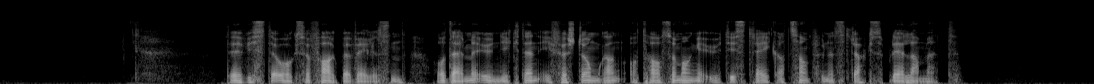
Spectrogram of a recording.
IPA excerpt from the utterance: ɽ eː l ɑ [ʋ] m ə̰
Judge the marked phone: incorrect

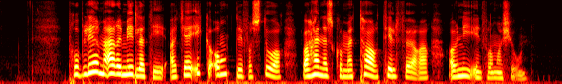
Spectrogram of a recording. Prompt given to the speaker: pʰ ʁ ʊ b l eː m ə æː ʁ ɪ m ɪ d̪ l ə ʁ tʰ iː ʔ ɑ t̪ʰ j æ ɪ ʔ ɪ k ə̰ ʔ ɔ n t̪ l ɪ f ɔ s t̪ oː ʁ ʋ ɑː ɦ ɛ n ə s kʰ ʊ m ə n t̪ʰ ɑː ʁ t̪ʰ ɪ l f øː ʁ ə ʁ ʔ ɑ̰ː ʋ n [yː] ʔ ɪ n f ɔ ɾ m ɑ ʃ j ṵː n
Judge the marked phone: correct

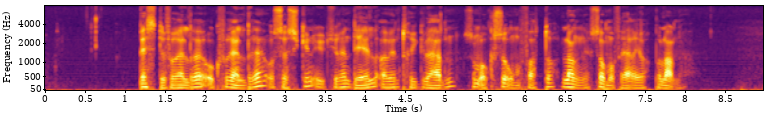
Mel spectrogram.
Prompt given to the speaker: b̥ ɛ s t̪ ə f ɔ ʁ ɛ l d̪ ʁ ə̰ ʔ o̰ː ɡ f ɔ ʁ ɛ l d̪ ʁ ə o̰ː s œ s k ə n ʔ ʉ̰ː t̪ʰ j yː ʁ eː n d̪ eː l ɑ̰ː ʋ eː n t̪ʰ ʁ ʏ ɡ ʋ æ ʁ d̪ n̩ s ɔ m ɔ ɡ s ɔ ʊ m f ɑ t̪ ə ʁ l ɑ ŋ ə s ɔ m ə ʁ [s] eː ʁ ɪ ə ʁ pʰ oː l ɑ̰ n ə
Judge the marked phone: incorrect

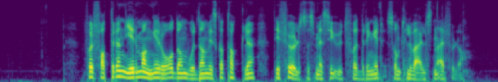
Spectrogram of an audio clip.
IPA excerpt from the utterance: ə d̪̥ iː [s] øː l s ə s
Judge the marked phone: incorrect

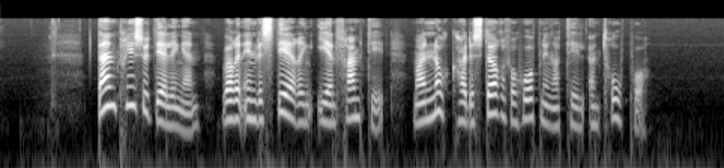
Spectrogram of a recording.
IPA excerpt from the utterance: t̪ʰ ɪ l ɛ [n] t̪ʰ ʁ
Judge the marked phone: correct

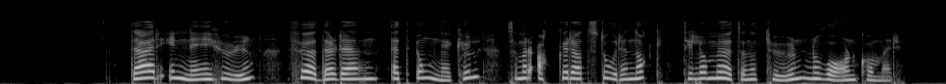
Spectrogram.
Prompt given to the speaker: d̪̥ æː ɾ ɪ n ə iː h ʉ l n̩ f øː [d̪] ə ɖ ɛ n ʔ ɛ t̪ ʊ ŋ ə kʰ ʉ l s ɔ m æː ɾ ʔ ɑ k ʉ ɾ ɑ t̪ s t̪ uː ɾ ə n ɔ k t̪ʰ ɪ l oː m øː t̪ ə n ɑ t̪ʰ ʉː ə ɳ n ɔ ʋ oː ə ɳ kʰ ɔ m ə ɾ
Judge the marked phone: correct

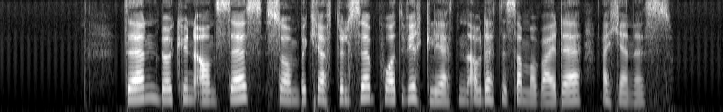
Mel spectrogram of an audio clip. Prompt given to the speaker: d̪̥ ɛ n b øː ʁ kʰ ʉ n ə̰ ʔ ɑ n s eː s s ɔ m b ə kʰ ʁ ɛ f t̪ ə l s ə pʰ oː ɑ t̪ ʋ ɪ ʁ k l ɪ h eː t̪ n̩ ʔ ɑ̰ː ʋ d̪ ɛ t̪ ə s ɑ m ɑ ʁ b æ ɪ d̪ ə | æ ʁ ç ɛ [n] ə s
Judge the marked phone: correct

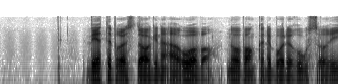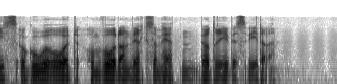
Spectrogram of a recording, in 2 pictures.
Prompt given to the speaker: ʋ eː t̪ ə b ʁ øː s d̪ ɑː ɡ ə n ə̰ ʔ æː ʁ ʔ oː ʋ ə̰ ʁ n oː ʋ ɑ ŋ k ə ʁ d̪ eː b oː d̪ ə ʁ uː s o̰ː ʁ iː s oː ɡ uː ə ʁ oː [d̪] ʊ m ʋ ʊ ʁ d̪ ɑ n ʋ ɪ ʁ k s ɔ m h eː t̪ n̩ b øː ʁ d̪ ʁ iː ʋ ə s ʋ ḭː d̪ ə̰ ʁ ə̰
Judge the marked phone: correct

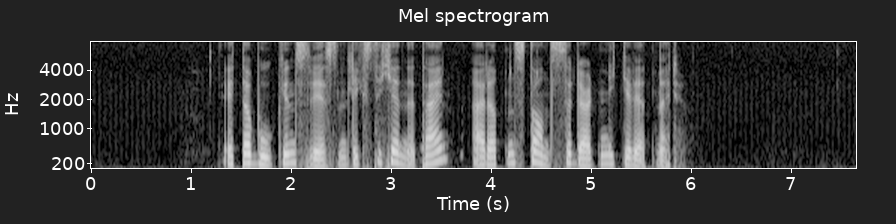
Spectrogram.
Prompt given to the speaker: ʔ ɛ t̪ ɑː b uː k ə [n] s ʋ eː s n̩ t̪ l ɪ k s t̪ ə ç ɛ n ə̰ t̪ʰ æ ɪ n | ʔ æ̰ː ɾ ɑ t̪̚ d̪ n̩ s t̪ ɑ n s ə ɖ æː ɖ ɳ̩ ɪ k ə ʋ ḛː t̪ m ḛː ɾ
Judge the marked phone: correct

